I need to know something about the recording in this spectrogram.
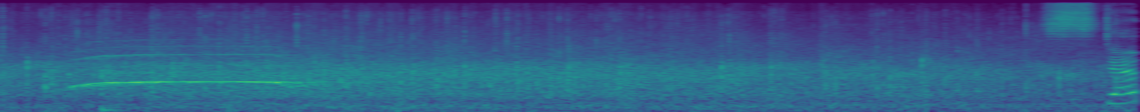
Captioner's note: applause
